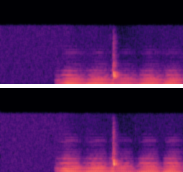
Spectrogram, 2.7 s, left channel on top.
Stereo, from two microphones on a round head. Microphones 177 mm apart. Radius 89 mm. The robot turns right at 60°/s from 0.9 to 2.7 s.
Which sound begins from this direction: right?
A whoosh, at 1.7 s.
